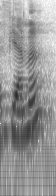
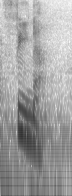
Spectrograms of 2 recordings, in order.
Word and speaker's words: Fianna: En el libro dice Fianna, pero se pronuncia según mis parientes irlandeses, porque los Fianna son de Irlanda, se pronuncia Fina.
